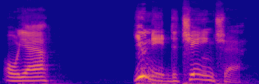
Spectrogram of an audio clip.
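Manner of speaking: same words, aggressive tonality; harsh demanding tone. Shown as a demonstration. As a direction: make it a blunt order. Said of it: "Tone is different".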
